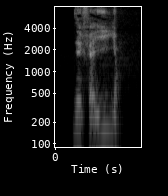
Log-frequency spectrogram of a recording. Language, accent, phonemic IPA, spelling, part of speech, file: French, Canada, /de.faj.jɔ̃/, défaillions, verb, LL-Q150 (fra)-défaillions.wav
- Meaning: inflection of défaillir: 1. first-person plural present subjunctive 2. first-person plural imperfect indicative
